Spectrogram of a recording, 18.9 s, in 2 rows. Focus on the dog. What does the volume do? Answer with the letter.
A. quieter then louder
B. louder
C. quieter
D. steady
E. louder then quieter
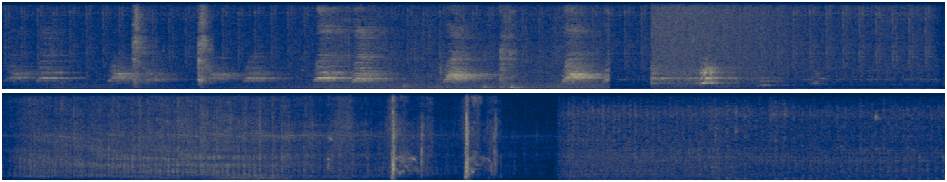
B.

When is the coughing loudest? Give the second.
14 s.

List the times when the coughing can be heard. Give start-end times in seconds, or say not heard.
1.3-2.1, 12.7-14.4.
